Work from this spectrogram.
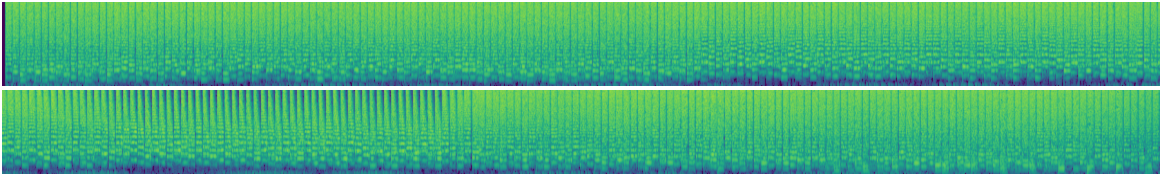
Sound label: Korg microKORG Unison Ring Lead; Factory Voices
